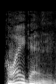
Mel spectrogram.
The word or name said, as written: hoiden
